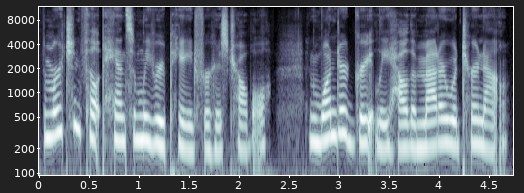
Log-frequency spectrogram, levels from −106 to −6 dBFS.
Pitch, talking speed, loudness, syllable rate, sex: 235 Hz, 215 wpm, -16 LUFS, 6.3 syllables/s, female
